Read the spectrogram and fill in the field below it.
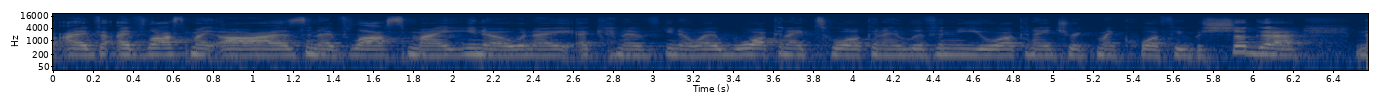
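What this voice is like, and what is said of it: Put-on Brooklyn accent. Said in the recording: “the Brooklyn accent... if I'm talking like Brooklyn”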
